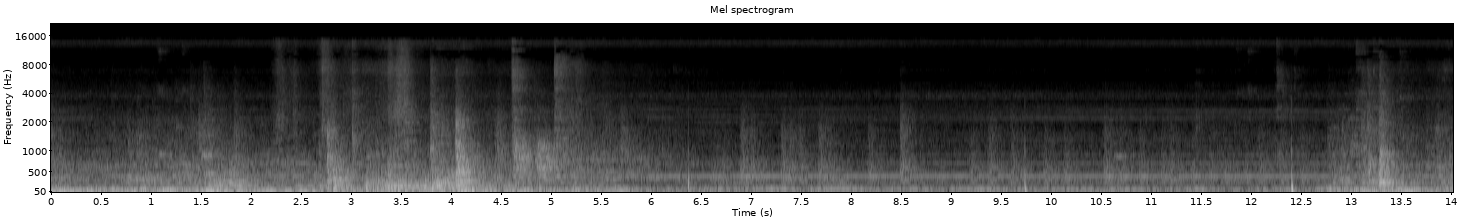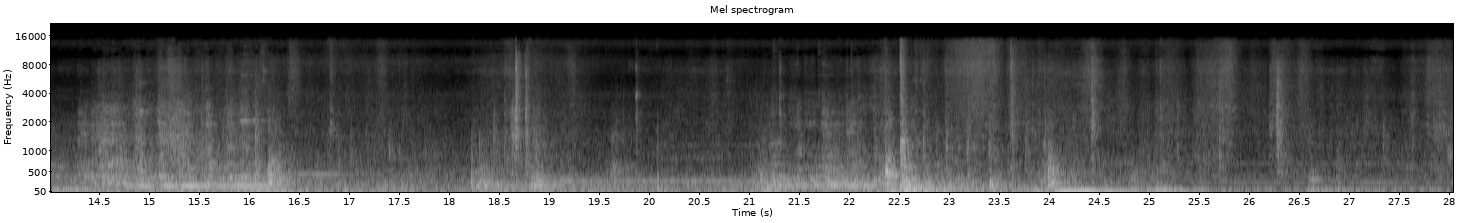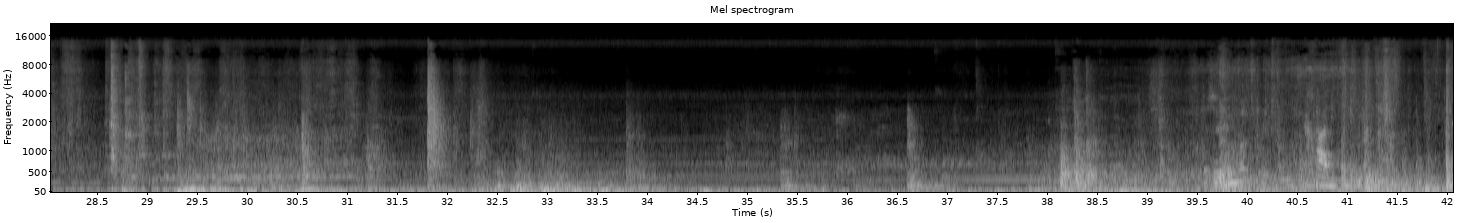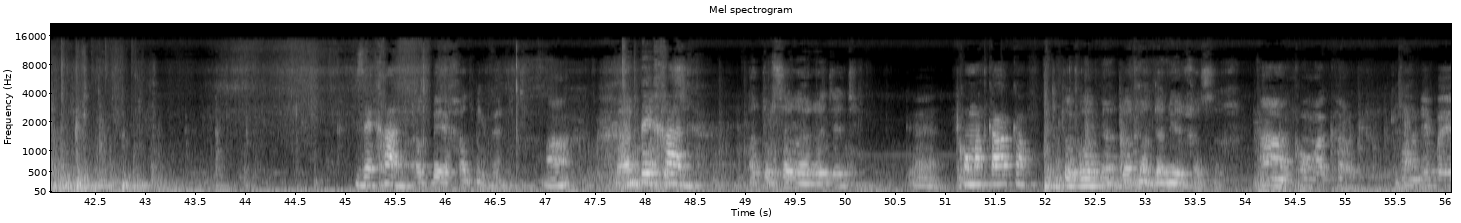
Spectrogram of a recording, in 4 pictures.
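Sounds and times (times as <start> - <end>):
elevator clunks and knocks: 0.0 - 11.4, 12.1 - 25.6, 28.2 - 56.0
elevator low hum: 0.0 - 56.0.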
